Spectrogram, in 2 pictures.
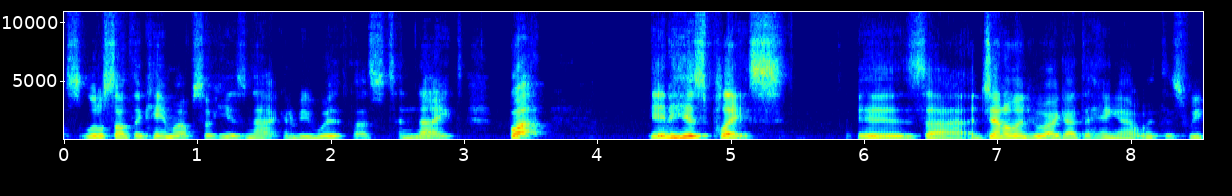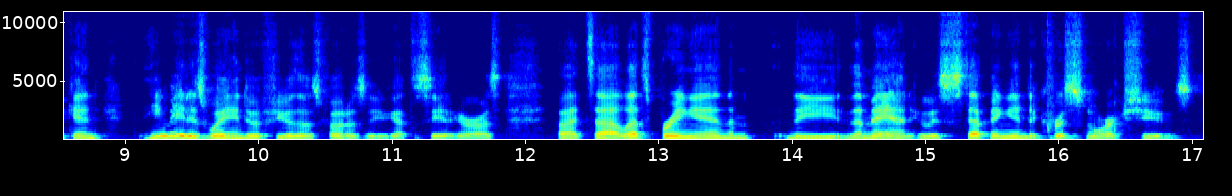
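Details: Adult male speaker; normal speech.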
